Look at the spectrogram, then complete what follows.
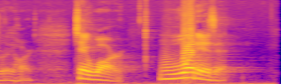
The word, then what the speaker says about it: terroir: you want to say terroir. Try to say it 10 times, it's really hard. Terroir. What is it? Well, it comes from the French, as you can tell.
